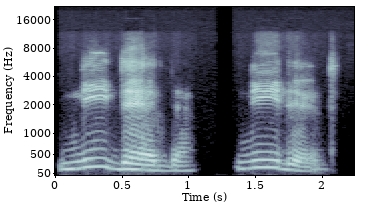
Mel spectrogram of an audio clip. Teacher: need finishes with a D sound so the e d is going to be pronounced needed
